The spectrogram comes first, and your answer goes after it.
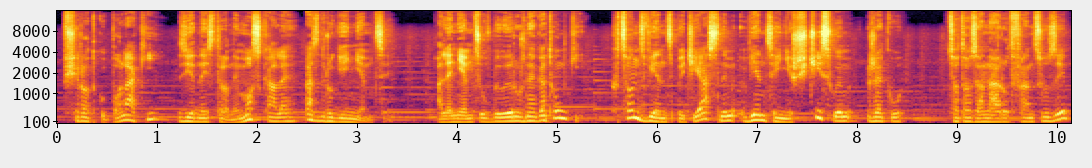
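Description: Man reading an old tale out, middle pitch, expressive, soft music under it. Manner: measured, expressive storytelling. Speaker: narrator. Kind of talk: scripted narration of a classic story. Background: faint music.

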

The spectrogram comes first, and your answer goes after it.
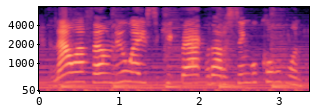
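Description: A woman's voice: high voice, fairly even intonation, moderate pace, over music, lightly acted. A woman playing a folksy, emphatic character proud of giving up beer, in a comedy sketch. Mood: proudly reformed. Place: outdoor backyard.

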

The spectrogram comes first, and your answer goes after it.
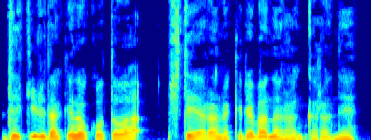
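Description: A woman voicing a kindly, gruff old Parisian man who talks bluntly in a storybook reading. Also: medium pitch, steady tone, rapid-fire, dark tone, dry recording, clean studio sound, natural voice. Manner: gruff, blunt, folksy speech.

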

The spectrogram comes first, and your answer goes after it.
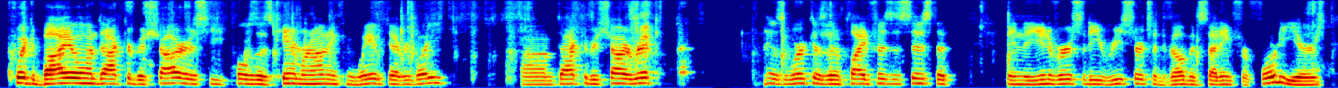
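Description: Guy reading a speaker intro on zoom, higher voice, few slips n ums. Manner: reads a bio with small slips and fillers. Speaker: event host. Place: small office indoors. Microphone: video call webcam.

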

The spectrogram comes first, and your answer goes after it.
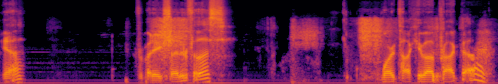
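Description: A man's voice: low-pitched, very animated, a little slow, creaky, fairly bright tone, faint music behind, rough recording. A man from the United States moderating a panel over a video call, talking loosely with jokes and plenty of fillers. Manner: loose, joking, lots of fillers. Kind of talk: casual panel chat. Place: home room on video call. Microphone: headset.

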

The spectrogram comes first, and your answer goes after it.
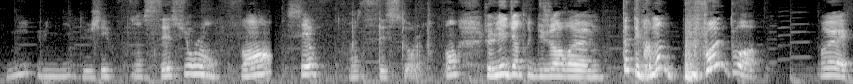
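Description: A young woman vlogging a storytime, exasperated and slangy, swearing as she vents. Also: a little high. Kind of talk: casual storytime monologue.

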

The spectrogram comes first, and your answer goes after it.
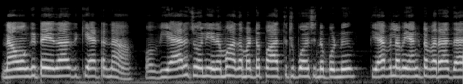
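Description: This is a squeaky, sky-high cartoon voice for a gossiping village woman. She bickers indignantly in a Kanyakumari Tamil accent. She sounds quick to take offence. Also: level tone, pushed and bright. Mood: angry. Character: quarrelsome village women, touchy and loud. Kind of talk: animated comedy voice acting.

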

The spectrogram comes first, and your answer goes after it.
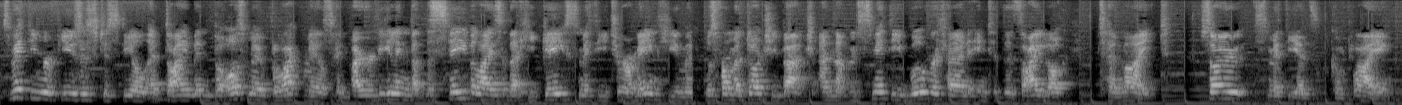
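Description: A chatty YouTube host narrates a scripted episode recap and drops in personal asides. The voice sits at a middling pitch. It is picked up from a distance, with faint music playing underneath. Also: moderate pace.

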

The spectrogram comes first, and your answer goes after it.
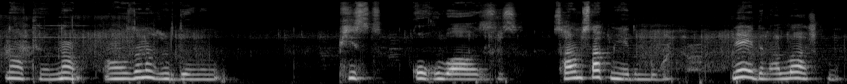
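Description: A gaming video creator giving excitable gameplay commentary, cursing and joking at the game characters. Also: sits high, normal speed, slight background noise.

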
